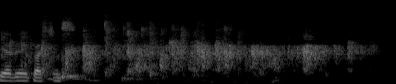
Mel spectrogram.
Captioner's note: applause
